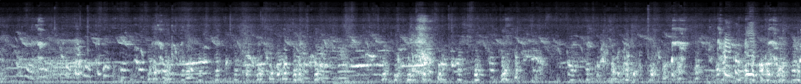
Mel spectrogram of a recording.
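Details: Native backyard chickens pecking grains during their daily meal, a continuous babble of clucks from the flock with scattered sharp pecking sounds.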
